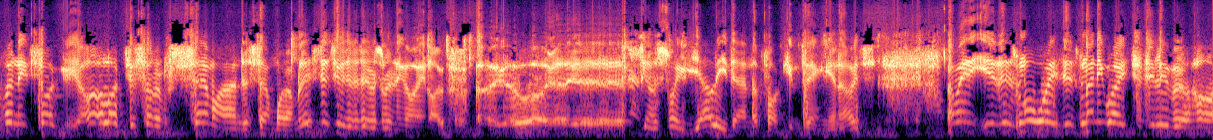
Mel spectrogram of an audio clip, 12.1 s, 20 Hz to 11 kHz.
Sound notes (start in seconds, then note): 5.7 growling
